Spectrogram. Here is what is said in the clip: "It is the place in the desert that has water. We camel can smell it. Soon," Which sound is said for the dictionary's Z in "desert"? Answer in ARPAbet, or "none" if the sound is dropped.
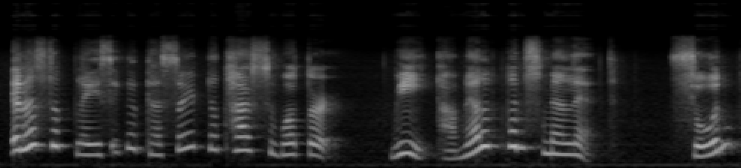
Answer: S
